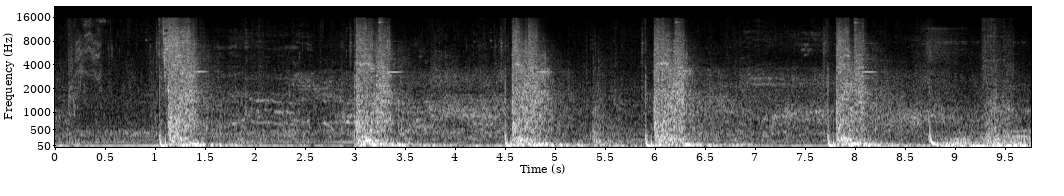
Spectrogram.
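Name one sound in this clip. Gunshots and explosions boom in bursts.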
